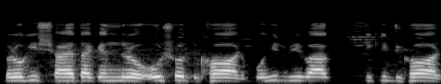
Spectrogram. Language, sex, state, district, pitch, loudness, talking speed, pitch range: Bengali, male, West Bengal, North 24 Parganas, 175 Hz, -14 LUFS, 95 wpm, 165-185 Hz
